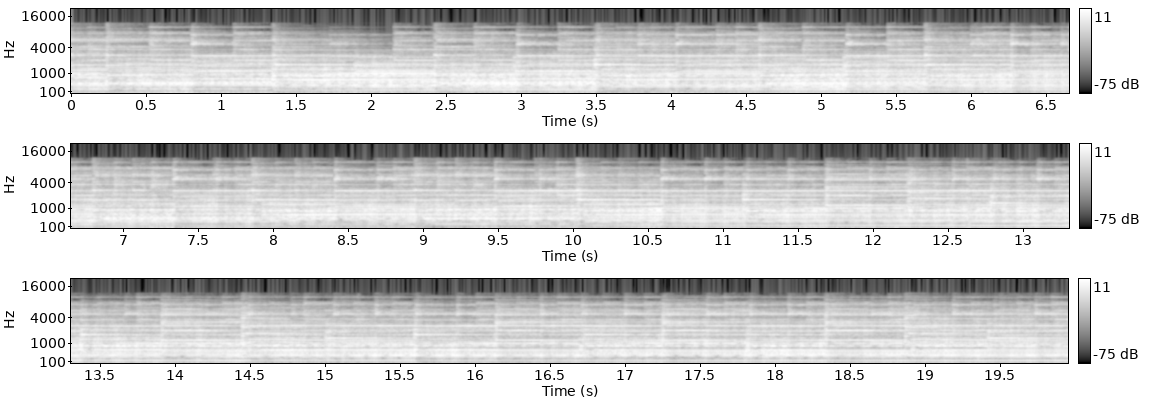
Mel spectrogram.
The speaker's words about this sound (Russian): И была такая тенденция, что колокольный звон распространялись по Волге.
